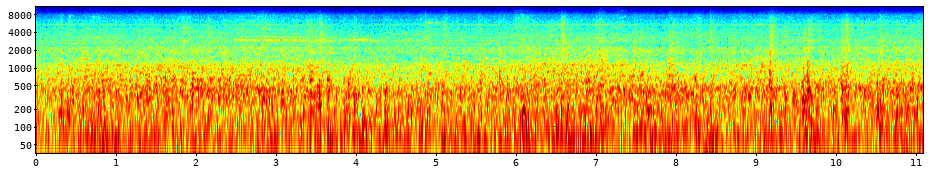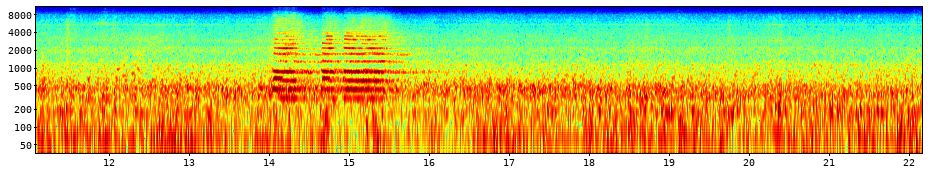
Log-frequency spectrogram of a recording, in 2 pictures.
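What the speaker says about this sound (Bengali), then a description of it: "একদম নির্দিষ্ট টাইমে শিলিগুড়ি জংশন থেকে আমাদের ট্রেন ছেড়ে দিল।" A train pulls out of Siliguri Junction, its steady rolling rumble filling the whole stretch, with a single loud horn blast sounding for about a second and a half partway through.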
